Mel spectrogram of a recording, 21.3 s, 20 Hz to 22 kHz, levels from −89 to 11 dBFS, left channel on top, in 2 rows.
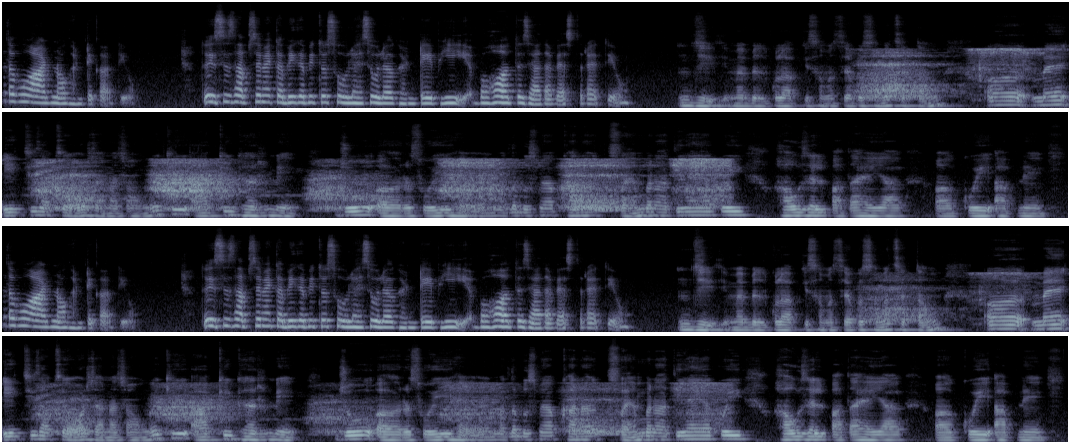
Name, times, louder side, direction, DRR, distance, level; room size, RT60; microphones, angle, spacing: voice 1, 0.0-1.3 2.0-6.3, equal, ahead, 0.4 m, -27 dB
voice 2, 6.8-13.6 14.0-19.7 20.0-21.1, right 2 dB, 65° right, 0.7 m, -31 dB
sound 1, 8.5-10.6 10.9-13.3 13.7-14.6 15.0-16.0 16.2-18.0, left 7 dB, 65° left, 0.4 m, -35 dB
4.1 x 2.1 x 3.3 m
head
